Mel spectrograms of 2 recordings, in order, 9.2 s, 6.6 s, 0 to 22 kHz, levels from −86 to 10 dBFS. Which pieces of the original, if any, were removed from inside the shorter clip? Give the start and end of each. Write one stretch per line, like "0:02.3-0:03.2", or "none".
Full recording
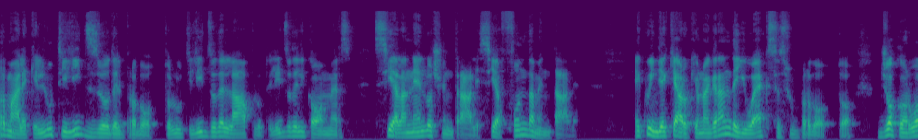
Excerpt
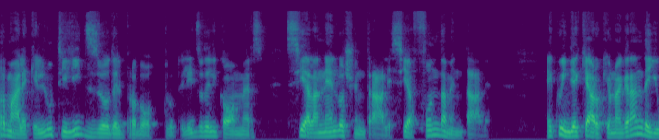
0:01.6-0:02.5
